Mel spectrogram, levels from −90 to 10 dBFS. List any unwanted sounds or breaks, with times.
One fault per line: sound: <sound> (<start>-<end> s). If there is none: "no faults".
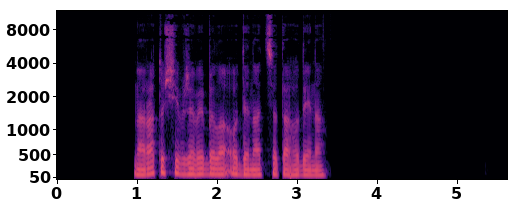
no faults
